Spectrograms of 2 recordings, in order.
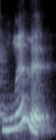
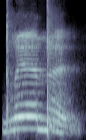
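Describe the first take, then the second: First: Said in the usual way. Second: Lemon loud, split LEM-on; loud, measured "Lemon", beat by beat; two clapped syllables. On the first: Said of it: "a word like lemon". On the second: Shown as a demonstration. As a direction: clap out "Lemon" in two strong beats. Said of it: "Let's clap it".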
